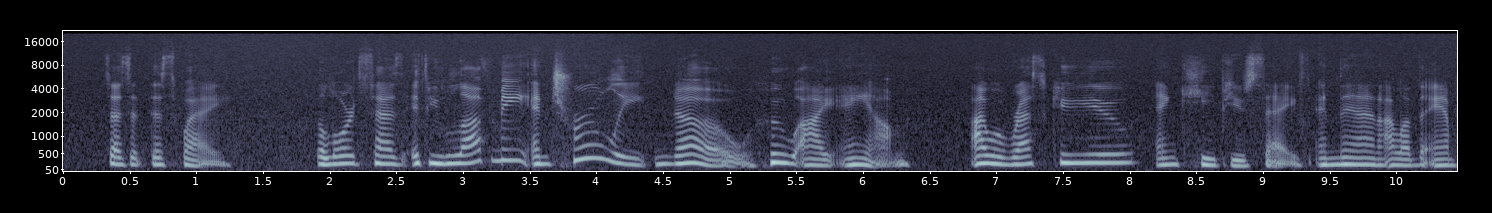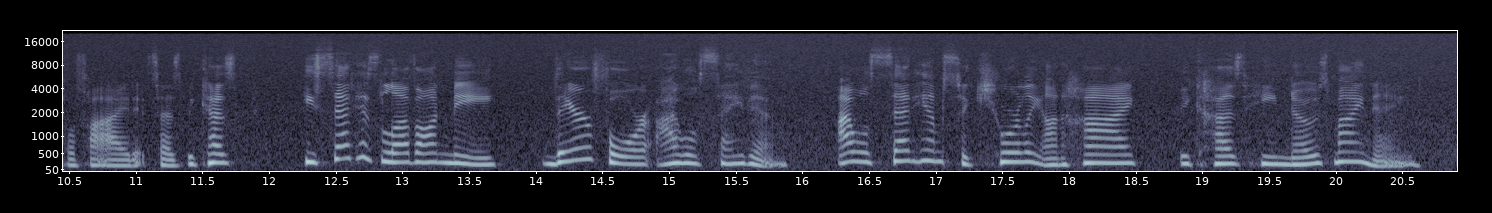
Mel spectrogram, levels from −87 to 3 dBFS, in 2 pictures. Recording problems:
hiss; noticeable; throughout; 15 dB below the speech

